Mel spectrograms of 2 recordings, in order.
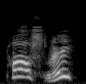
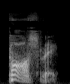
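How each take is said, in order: First: High, doubtful "Parsley?". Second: Lightly voiced officer; offhand officer voice; officer's answer. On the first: Acted. Legionary echoing his officer, high and doubtful. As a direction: repeat "Parsley?" rising, unconvinced. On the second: Decurion to his men, a lightly voiced answer.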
